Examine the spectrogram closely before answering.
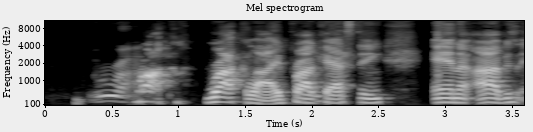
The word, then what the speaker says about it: Ruach: radio personality host, but you own Ranch Live. Am I pronouncing that right? It's Broadcasting. Ruach. Ruach.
